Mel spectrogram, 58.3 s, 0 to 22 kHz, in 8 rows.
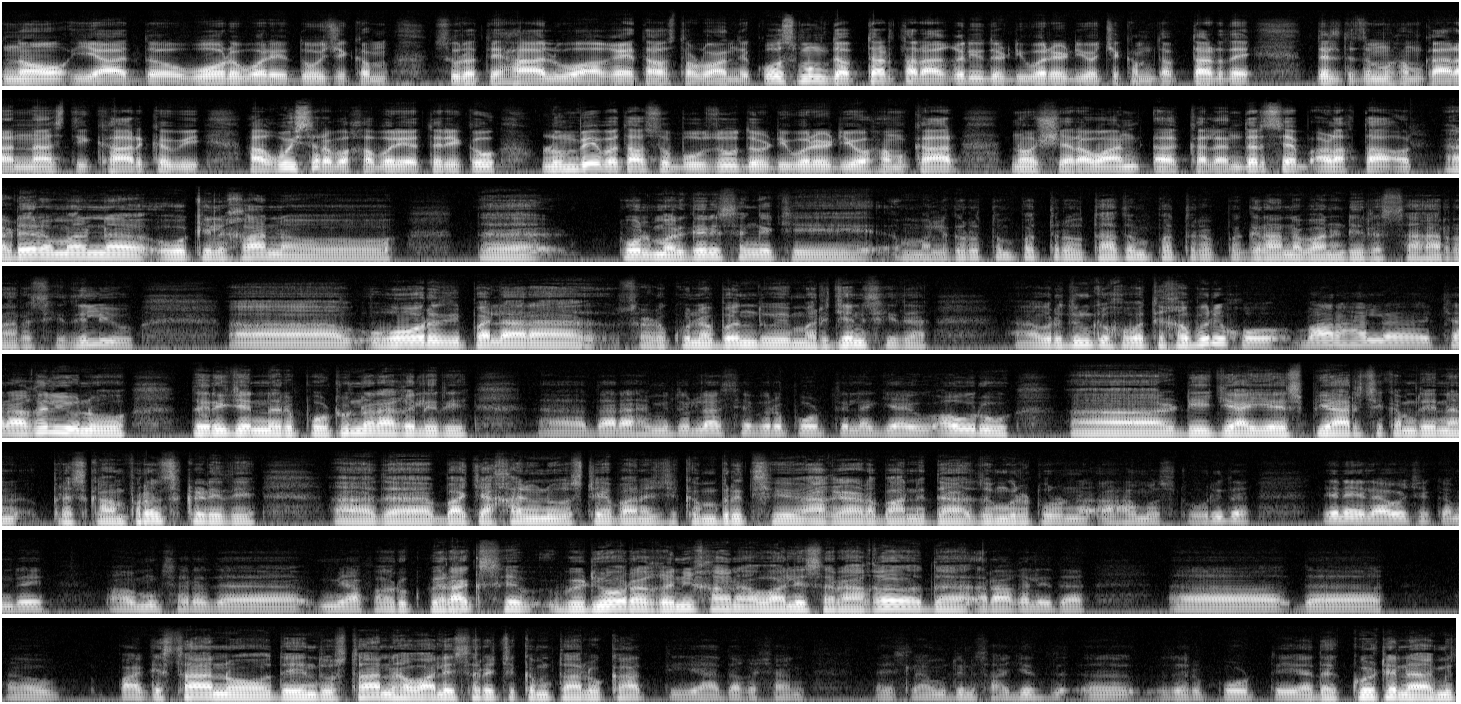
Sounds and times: Speech: 0.0s - 58.2s.

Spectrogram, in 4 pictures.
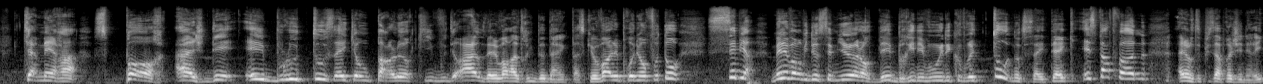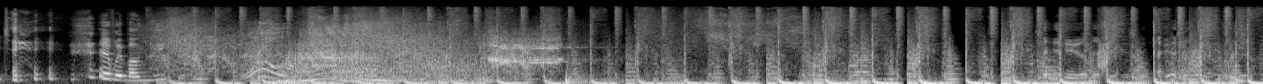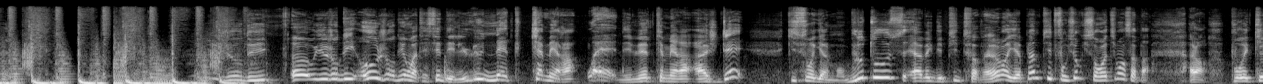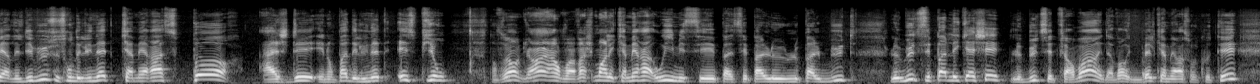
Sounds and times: Speech: 0.2s - 12.8s, 13.6s - 14.3s, 15.1s - 15.7s, 23.0s - 23.8s, 27.4s - 50.3s
Music: 14.0s - 27.9s.

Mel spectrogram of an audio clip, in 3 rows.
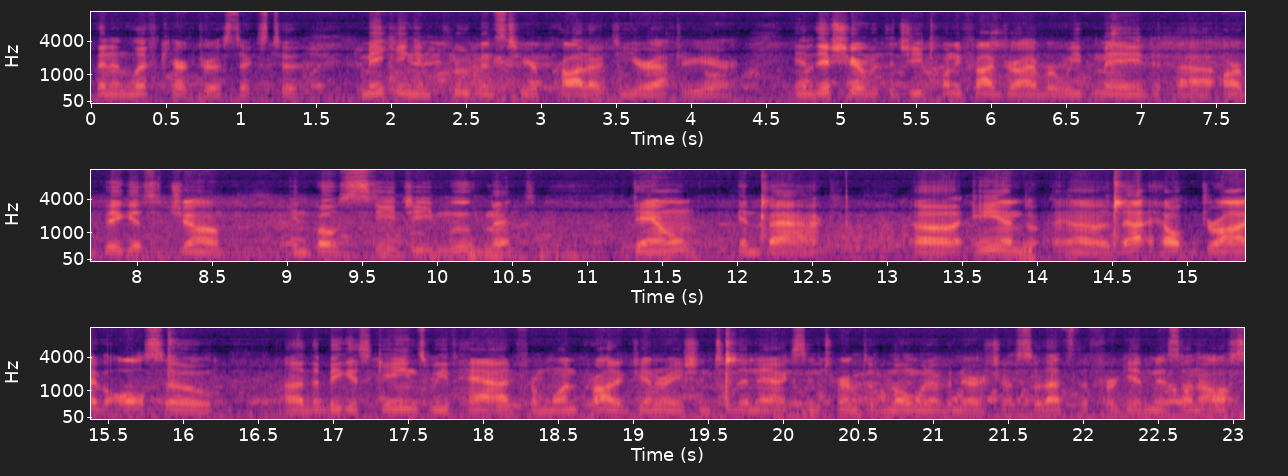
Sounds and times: Speech: 0.0s - 23.0s.

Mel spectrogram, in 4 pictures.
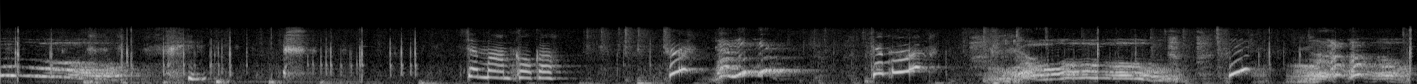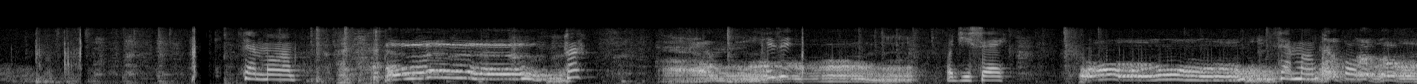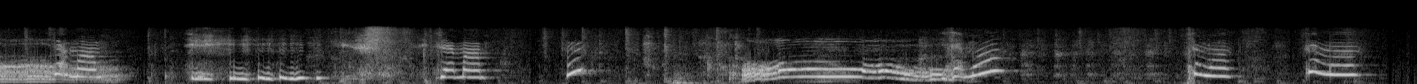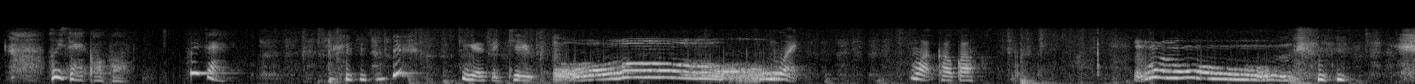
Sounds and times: Howl: 0.0s - 1.3s, 10.1s - 11.8s, 18.0s - 19.8s, 35.6s - 38.0s, 48.0s - 50.4s, 53.9s - 55.5s
Speech: 4.6s - 5.8s, 8.7s - 9.4s, 16.6s - 17.2s, 23.6s - 24.3s, 26.9s - 27.9s, 28.8s - 29.6s, 32.7s - 33.4s, 34.0s - 34.4s, 37.5s - 38.5s, 40.2s - 40.8s, 41.4s - 42.1s, 43.0s - 44.9s, 47.1s - 48.0s, 50.2s - 50.6s, 51.6s - 52.4s.

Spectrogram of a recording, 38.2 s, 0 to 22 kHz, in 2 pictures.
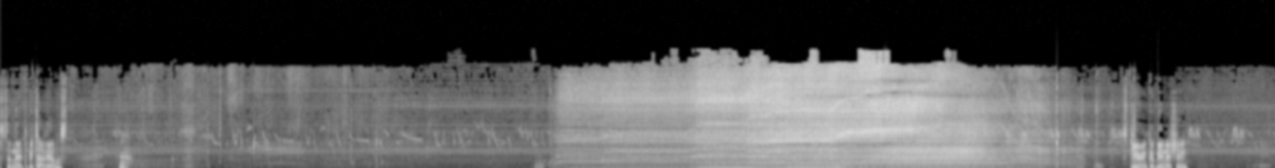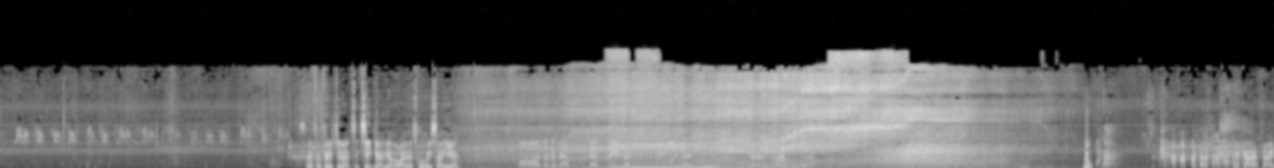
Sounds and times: Speech: 0.0s - 1.6s, 16.4s - 17.8s, 23.6s - 26.0s, 26.9s - 31.3s, 37.6s - 38.2s
Outside, rural or natural: 0.0s - 38.2s.

